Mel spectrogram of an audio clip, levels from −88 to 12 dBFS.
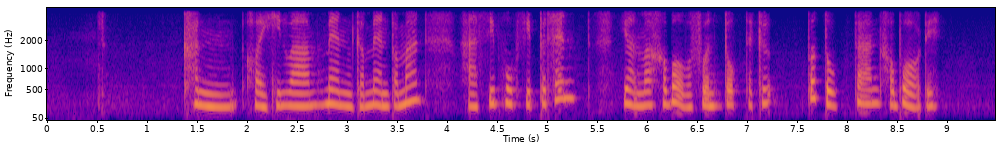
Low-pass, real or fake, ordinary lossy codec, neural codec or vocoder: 3.6 kHz; fake; none; codec, 16 kHz, 1 kbps, X-Codec, WavLM features, trained on Multilingual LibriSpeech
